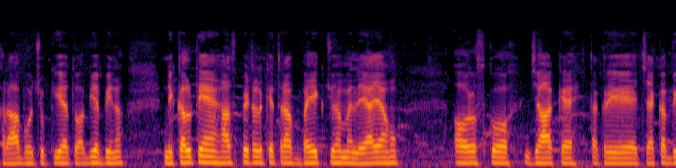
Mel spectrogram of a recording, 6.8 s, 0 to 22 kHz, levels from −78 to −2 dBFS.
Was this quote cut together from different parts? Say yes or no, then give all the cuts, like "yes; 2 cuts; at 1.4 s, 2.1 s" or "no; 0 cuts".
no; 0 cuts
